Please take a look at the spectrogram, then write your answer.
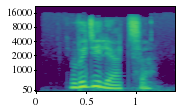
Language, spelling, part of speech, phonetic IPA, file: Russian, выделяться, verb, [vɨdʲɪˈlʲat͡sːə], Ru-выделяться.ogg
- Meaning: 1. to stand out, to be distinguished (by), to be notable (by) 2. passive of выделя́ть (vydeljátʹ)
